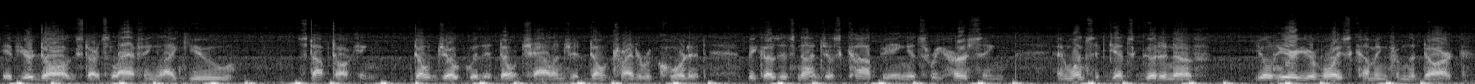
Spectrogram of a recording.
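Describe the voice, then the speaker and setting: A man narrating a scripted horror story in a low, measured, ominous way. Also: highs cut off, slight background noise.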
